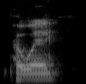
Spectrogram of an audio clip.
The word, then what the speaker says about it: Poway: They're like Poway, around Poway. Is that how you pronounce it? – Yeah, I think so.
